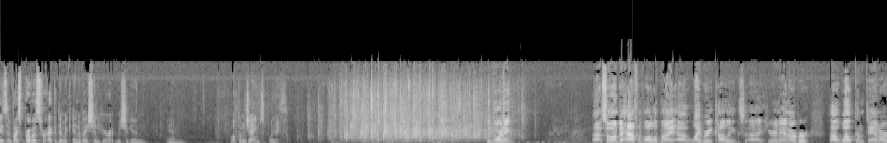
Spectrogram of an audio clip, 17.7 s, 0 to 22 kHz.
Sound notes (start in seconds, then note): 8.7 applause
